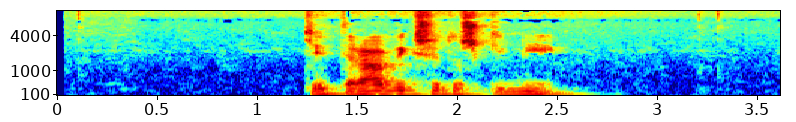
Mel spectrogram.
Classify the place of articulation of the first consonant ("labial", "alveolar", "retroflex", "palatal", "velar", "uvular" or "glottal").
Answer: palatal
